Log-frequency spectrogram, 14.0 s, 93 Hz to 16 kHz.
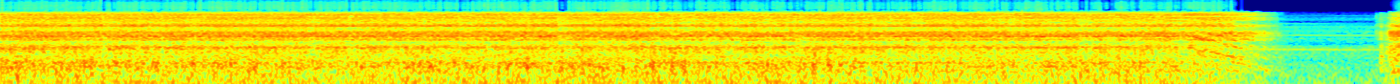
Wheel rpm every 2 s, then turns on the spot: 230, 230, 230, 230, 230, 220, 30.
none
